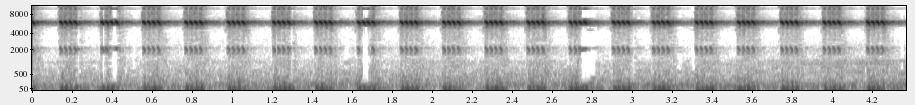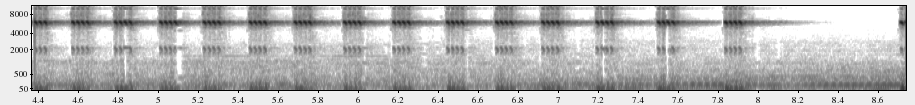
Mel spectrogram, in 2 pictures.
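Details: High, ringing cricket chirps repeated in a regular train of short pulses for about eight seconds, then fading into quiet.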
